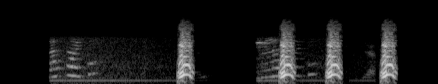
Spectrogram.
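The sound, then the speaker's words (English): Dogs bark: a whining yelp opens, then four short, sharp barks follow in quick succession over a low steady hum. “Oh my God, there's dogs in here. I have to go, ma'am. There's too many dogs in here. They're trying to bite me.”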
